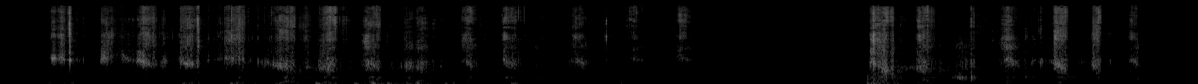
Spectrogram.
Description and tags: Eating Chips
Eating crunchy chips.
